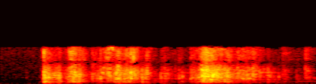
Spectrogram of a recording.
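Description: A wooden birdhouse is smashed apart with a hammer: an abrupt crash, then nearly three seconds of loud cracking, splintering and rattling clatter, with no voices.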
